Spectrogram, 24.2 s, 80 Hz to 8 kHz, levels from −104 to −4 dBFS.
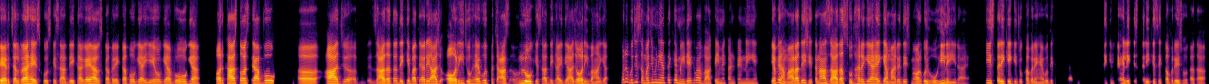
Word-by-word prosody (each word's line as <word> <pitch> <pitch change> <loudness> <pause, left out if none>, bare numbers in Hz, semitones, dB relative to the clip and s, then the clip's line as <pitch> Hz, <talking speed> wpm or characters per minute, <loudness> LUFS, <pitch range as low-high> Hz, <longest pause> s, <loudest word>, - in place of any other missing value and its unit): Affair 155 +1 +8
चल 160 -1 +1
रहा 175 +1 +8
है 175 -1 +5
इसको 140 -2 -6
उसके 140 +1 -9
साथ 145 +1 -5
देखा 140 +3 -3
गया 175 +2 +5
उसका 135 -1 -7
ब्रेकअप 125 +9 -4
हो 170 -1 -5
गया, 170 0 -2
ये 140 +1 -5
हो 165 0 -5
गया, 165 -1 -1
वो 145 +3 -4
हो 175 +1 -1
गया 180 -1 0 0.3
और 200 +4 +4
ख़ासतौर 210 +1 +6
से 210 0 0
आप 205 -1 +4
वो 215 -1 +5 0.5
अ, 150 -1 +3 0.2
आज 180 +1 +8
ज़्यादातर 155 +4 0
देखिए 190 +1 -3
बातें 170 0 0
अरे! 175 +3 0
आज 185 +2 +3 0.2
ओरि 165 +6 +4
जो 180 -2 -3
है 175 +4 -1
वो 215 +3 -2
50 180 +2 +1 0.2
लोगों 190 -2 +8
के 180 +1 -10
साथ 165 0 -4
दिखाई 150 -1 -7
दिया 155 +1 -3
आज 165 +1 -3
ओरि 165 +3 +2
वहाँ 165 0 -7
गया 150 -2 -10 0.3
मतलब 315 +4 -8
मुझे 265 +4 -10
समझ 220 -2 -8
में 255 0 -6
नहीं 245 -1 -4
आता 230 +1 -9
क्या 240 0 -4
मीडिया 190 +1 -6
के 225 - -17
पास 230 -1 -7
वाक़ई 125 +4 -7
में 210 +2 -13
कंटेंट 190 0 -14
नहीं 185 0 -13
है? 190 - -14 0.3
या 205 - +2
फ़िर 245 +1 +1
हमारा 155 +5 +4
देश 220 -1 -3
इतना 175 +6 0
ज़्यादा 175 0 +3
सुधार 155 -5 -6
गया 185 0 -1
है 190 +2 +1
कि 195 0 -4
हमारे 160 0 -3
देश 170 0 -8
में 185 - -10
और 175 0 -2
कोई 185 +2 -2
हो 135 -2 -8
ही 205 +2 -1
नहीं 140 -7 -6
रहा 110 -1 -17
है 110 -1 -24 0.3
कि 215 - -3
इस 210 - -6
तरीक़े 180 -2 +1
की 175 +1 -13
जो 165 -1 -14
ख़बरें 145 -3 -8
हैं 140 0 -11
वो 135 0 -10
दिखाई 130 - -19 0.2
जाती - - -21
हैं। - - -56 0.5
लेकिन 95 - -15
पहले 170 +3 -2
किस 350 - -18
तरीक़े 160 +2 -9
से 180 - -12
कवरेज़ 140 -3 -6
होता 120 -1 -13
था। 120 0 -11
170 Hz, 245 wpm, -23 LUFS, 150-195 Hz, 0.5 s, Affair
